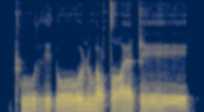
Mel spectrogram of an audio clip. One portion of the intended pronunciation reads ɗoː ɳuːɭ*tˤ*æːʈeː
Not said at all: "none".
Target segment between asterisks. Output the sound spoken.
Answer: tˤ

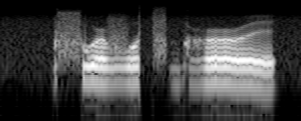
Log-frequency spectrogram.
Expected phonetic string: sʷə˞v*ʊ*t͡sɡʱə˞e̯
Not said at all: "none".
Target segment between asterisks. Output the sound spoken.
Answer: ʊ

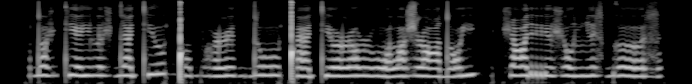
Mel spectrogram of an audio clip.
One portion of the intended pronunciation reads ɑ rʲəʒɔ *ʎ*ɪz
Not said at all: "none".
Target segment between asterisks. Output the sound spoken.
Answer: ʎ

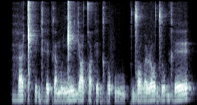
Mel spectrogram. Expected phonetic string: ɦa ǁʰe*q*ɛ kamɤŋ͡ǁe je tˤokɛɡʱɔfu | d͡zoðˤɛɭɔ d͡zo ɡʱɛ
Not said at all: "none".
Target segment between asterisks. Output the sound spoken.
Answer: ɡʱ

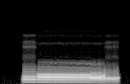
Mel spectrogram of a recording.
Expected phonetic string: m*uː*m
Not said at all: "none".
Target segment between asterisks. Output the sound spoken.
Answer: uː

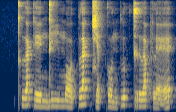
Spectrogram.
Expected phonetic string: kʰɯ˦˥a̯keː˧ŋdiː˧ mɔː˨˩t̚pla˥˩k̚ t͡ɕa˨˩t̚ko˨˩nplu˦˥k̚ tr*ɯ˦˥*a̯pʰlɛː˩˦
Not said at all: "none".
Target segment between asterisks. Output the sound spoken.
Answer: ɯ˦˥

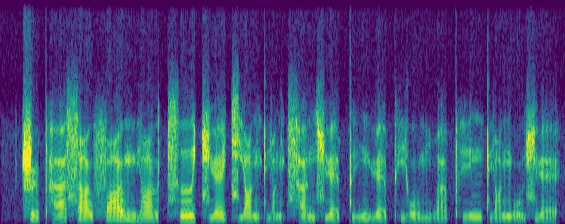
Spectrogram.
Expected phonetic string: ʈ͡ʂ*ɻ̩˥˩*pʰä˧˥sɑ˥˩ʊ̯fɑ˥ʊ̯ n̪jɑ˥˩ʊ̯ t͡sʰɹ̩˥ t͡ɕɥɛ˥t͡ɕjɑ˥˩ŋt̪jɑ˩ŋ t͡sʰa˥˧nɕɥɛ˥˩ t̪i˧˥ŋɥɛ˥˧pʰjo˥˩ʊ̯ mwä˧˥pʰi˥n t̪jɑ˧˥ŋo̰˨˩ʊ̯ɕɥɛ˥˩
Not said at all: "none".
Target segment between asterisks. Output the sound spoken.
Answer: ɻ̩˥˩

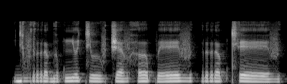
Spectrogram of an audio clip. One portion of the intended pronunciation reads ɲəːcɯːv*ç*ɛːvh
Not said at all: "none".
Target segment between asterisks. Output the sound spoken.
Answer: t͡ʃ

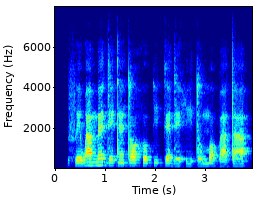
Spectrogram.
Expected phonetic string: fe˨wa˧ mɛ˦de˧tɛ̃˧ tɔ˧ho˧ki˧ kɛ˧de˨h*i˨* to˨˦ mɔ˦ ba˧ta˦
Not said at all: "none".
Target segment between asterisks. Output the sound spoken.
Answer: i˨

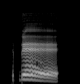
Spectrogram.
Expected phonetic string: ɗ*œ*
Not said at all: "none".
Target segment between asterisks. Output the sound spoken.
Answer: ɛ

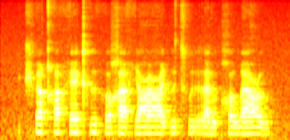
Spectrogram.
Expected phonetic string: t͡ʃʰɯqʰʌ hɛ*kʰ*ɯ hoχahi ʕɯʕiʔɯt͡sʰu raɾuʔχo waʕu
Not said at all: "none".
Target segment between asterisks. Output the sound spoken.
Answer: kʰ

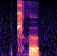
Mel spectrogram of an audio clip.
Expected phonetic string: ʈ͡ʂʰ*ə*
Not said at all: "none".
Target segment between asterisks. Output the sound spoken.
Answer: ə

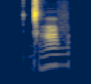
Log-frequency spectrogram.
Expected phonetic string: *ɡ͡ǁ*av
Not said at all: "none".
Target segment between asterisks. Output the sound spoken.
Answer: ɡ͡ǁ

